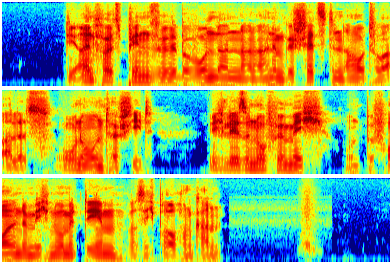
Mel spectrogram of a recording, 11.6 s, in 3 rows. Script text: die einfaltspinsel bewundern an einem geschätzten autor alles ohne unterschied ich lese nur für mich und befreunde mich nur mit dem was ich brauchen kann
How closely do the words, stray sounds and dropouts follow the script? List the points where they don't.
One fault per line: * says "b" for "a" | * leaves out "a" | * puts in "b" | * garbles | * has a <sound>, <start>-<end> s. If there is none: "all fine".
* has a whoosh, 10.7-11.0 s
